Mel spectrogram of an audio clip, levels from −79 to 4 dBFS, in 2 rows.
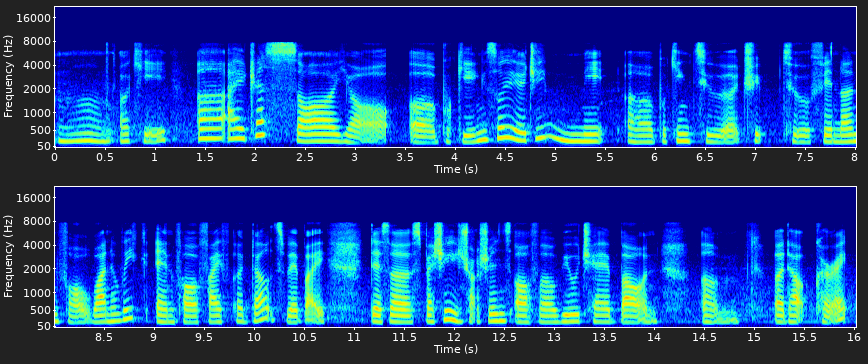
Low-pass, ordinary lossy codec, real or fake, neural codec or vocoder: none; none; real; none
